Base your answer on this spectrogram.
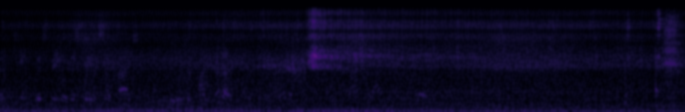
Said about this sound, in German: Das Wasser schlägt gegen die Boote und die Flaggen des Yachthafens flattern im Wind.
